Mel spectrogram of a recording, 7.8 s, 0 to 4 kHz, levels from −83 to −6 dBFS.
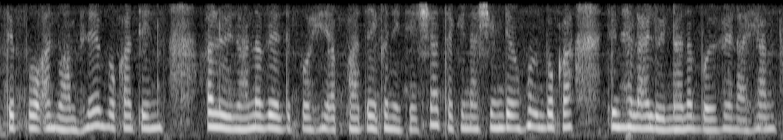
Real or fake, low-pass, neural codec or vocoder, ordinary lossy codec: fake; 3.6 kHz; vocoder, 44.1 kHz, 128 mel bands, Pupu-Vocoder; none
